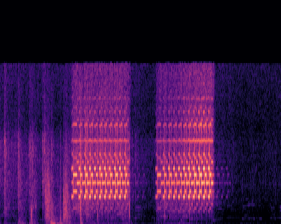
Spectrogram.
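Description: A phone rings with a beeping tone.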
